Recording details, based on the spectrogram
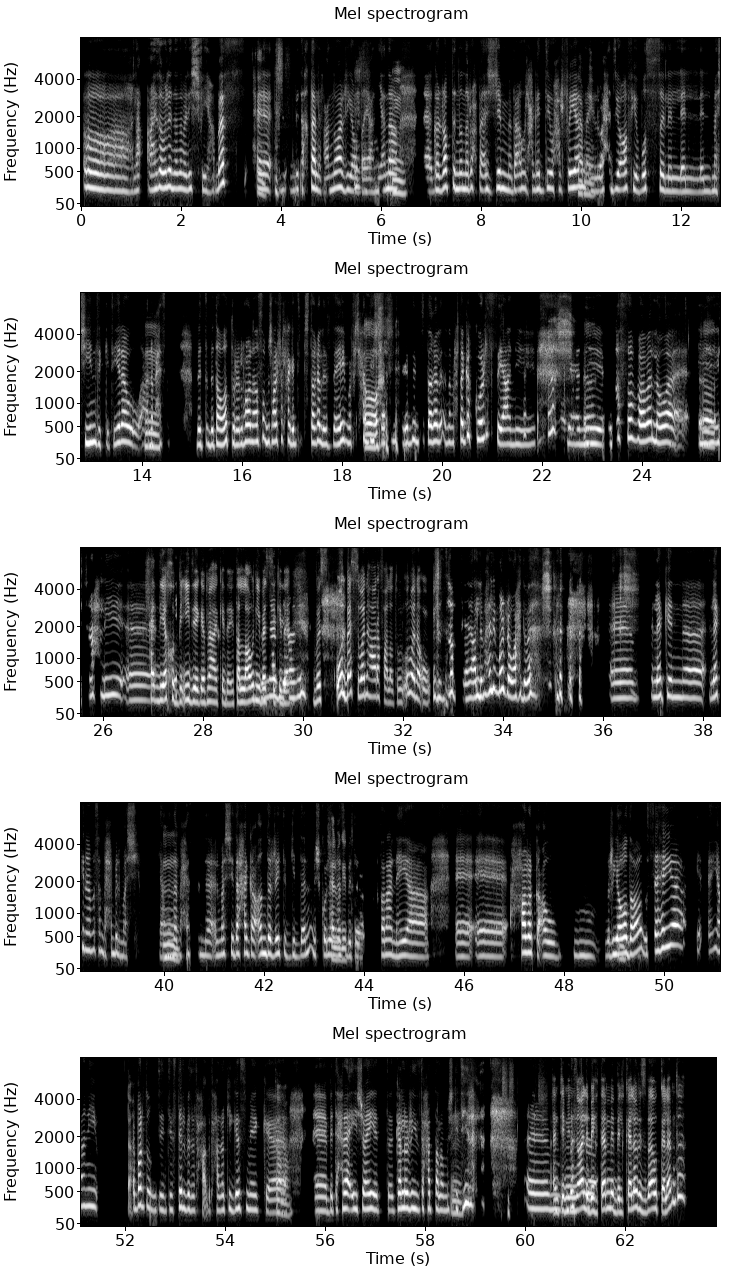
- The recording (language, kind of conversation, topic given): Arabic, unstructured, هل بتفضل تتمرن في البيت ولا في الجيم؟
- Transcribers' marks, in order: laugh; in English: "الgym"; in English: "للmachines"; tapping; laugh; giggle; in English: "كورس"; unintelligible speech; chuckle; laugh; giggle; laugh; in English: "underrated"; in English: "still"; in English: "calories"; chuckle; in English: "بالcalories"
